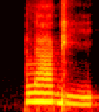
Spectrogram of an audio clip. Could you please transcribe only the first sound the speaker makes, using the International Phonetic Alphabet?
l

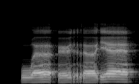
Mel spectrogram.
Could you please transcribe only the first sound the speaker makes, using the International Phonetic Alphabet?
w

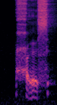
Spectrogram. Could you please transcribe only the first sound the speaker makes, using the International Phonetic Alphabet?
ħ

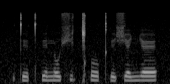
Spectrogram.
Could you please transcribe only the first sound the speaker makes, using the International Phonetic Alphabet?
t̪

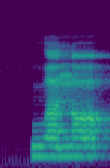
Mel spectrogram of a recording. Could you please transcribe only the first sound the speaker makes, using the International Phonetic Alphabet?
w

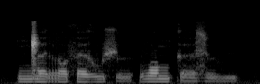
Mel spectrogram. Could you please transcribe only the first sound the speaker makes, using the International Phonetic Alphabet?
ŋ͡ǁ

